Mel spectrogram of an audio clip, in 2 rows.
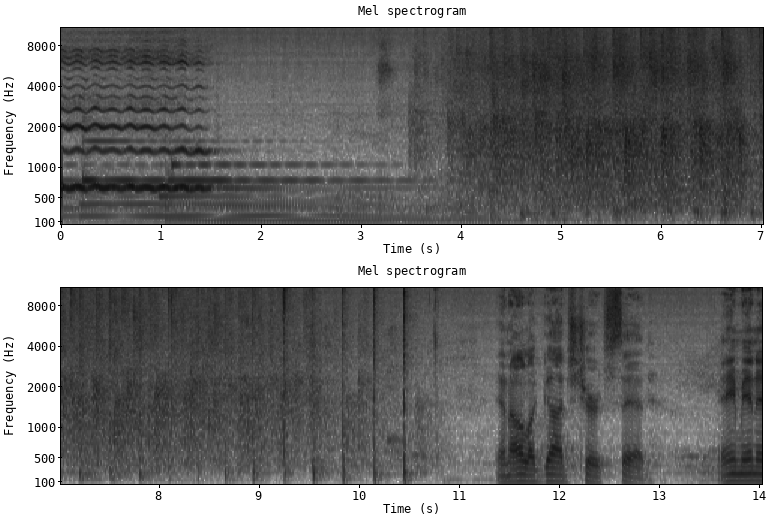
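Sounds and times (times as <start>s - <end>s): congregation applauding: 3.2s - 10.8s.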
